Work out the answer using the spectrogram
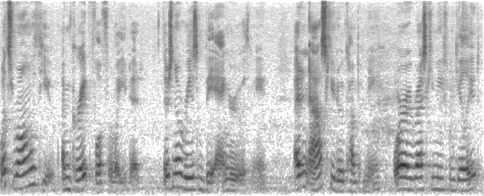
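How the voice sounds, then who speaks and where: A woman's voice: mid-range voice, fast, creaky, dark tone, slight background noise, lightly acted. A woman reading the part of an earnest, stubborn teenage boy hero in a storybook. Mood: defensive.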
